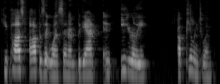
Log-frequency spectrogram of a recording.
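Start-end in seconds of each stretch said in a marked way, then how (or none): none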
